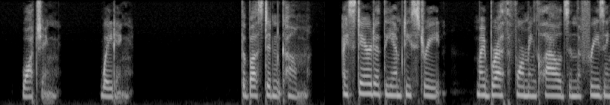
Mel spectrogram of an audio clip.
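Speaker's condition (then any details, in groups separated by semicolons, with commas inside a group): No condition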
